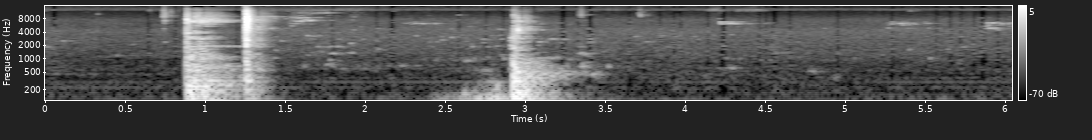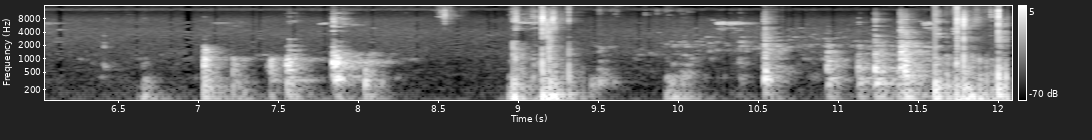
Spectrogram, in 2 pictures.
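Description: Changan UNI-T's driver's door and bonnet being worked: two loud thunks in the first three seconds as the bonnet release is pulled and the door shut, then from about seven seconds a run of clicks and knocks as the bonnet's safety catch is freed and the bonnet lifted, the loudest about nine seconds in.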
